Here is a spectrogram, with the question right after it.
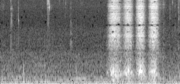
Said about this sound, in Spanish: De pronto, se escucha a alguien que olfatea. ¿Quién está ahí? pregunta Planeta.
